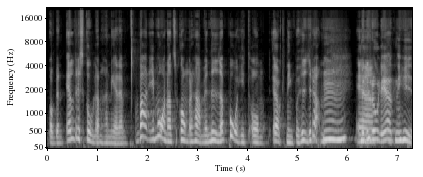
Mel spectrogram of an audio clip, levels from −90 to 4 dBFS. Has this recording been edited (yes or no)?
yes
